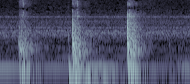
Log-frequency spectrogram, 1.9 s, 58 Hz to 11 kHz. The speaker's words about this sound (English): I was barely 3 steps away from the door when I heard the knock.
